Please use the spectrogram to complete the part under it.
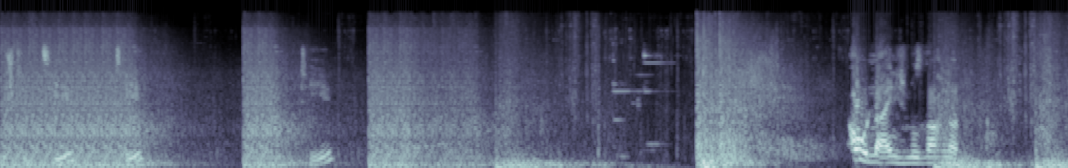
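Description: Rifle shots bang loudly, with ringing echoes.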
